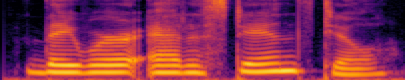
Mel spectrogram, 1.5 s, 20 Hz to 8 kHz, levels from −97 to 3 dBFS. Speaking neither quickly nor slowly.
Yes: average, 195 wpm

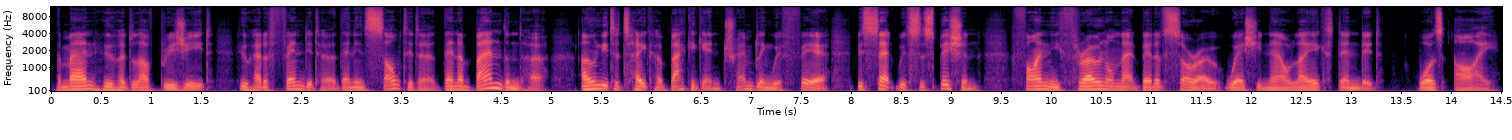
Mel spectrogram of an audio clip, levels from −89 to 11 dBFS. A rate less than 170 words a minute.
No: average, 175 wpm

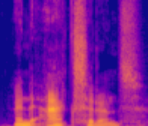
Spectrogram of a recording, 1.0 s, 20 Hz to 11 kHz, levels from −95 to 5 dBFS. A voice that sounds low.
Yes: low, 130 Hz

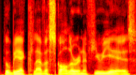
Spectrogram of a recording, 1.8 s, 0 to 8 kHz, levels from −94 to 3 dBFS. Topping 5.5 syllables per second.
Yes: 6.4 syllables/s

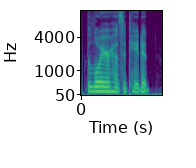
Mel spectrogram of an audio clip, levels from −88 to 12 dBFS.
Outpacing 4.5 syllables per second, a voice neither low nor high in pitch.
Yes: 8.0 syllables/s; medium, 180 Hz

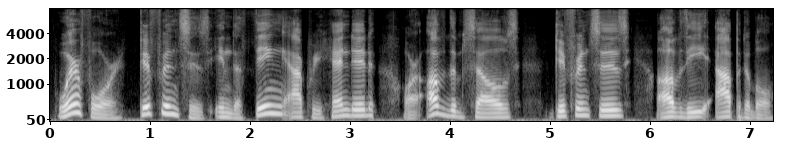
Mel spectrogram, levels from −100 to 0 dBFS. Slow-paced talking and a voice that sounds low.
Yes: slow, 110 wpm; low, 130 Hz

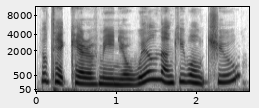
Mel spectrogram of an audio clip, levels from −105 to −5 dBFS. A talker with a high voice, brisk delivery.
Yes: high, 235 Hz; fast, 250 wpm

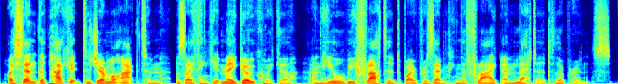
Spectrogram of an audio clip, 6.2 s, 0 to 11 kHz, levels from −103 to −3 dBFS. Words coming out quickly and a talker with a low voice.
Yes: fast, 270 wpm; low, 120 Hz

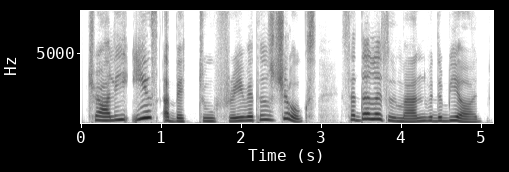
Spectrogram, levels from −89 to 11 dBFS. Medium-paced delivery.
Yes: average, 185 wpm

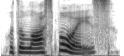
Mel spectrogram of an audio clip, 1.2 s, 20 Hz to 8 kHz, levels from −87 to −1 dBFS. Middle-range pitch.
No: high, 235 Hz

